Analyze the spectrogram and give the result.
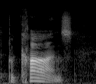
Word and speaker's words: pecans: By the way, everyone I know in North Carolina says pecans, as in James Caan.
